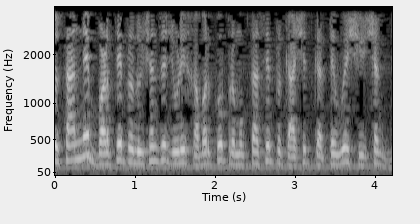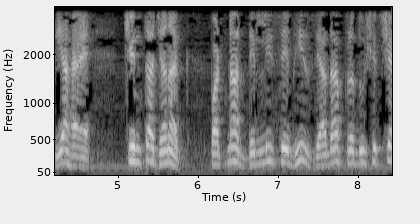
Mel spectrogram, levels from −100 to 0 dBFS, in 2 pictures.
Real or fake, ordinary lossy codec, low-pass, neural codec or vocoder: real; none; 3.6 kHz; none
